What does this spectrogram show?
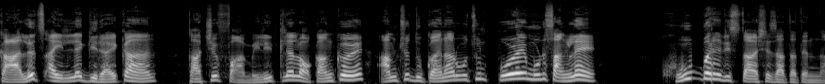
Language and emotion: Goan Konkani, happy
